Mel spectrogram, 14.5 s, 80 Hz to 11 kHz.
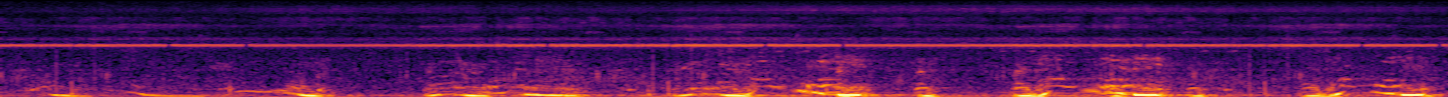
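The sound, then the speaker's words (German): Distant lions roar in a long series of deep, rhythmic grunting calls that swell and fade in repeated bursts. The roars are faint, with a steady high-pitched tone running underneath. “Das war noch weit weg. Schwer zu schätzen. Löwenstimmen tragen deutlich über eine Entfernung von 8 Kilometern. Aber sie hatten uns gehört.”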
